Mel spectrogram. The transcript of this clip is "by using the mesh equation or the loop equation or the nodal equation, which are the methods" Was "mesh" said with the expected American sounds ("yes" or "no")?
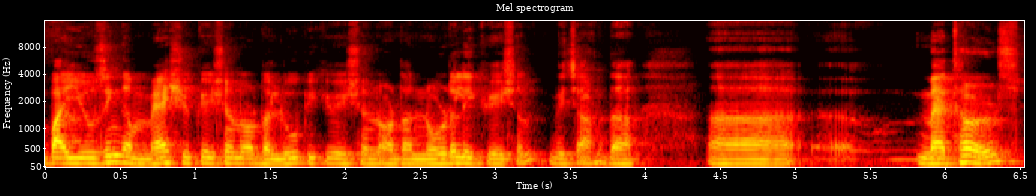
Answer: yes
